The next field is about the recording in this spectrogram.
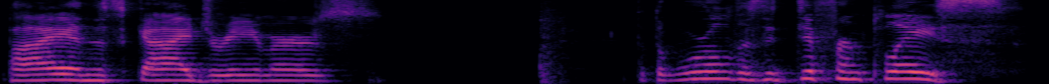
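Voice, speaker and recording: A woman playing a vicious, cynical lawyer in an improvised comic scene, talking brashly and deadpan over a video call. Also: mid-range voice, takes it slowly, lightly acted.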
